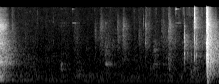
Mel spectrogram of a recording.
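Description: The Magpul Zhukov folding stock's hinge is worked: a sharp click at the start, then near quiet with a few faint ticks, and several small clicks near the end as the stock is folded back.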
